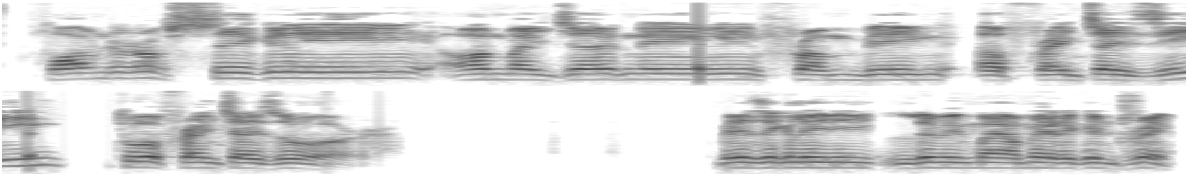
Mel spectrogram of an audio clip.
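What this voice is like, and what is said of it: Indian-accented English. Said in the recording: “first generation immigrant from India, still struggling with the language and the accent”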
